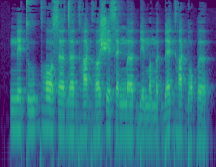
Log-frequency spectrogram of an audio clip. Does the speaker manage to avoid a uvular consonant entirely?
yes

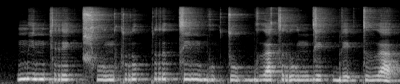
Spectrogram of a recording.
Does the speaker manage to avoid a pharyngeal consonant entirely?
yes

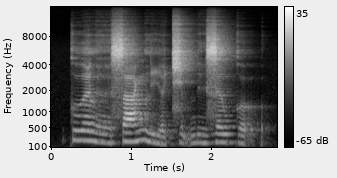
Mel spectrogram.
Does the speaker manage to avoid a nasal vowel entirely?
yes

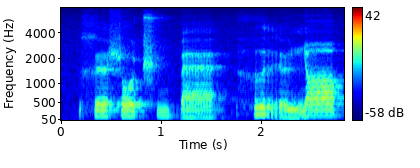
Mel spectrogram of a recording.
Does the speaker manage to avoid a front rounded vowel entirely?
no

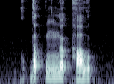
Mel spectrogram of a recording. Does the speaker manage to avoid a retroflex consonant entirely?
yes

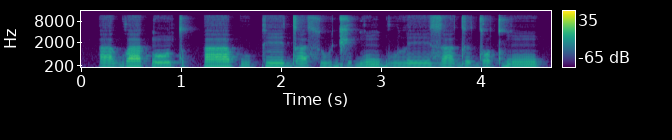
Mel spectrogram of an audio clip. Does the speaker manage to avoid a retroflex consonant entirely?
yes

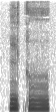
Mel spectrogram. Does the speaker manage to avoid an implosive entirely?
yes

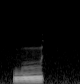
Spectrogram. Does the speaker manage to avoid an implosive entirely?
yes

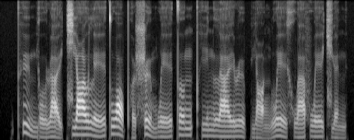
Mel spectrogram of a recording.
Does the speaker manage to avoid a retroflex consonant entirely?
no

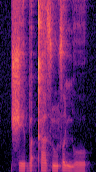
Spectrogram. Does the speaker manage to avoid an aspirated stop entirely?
no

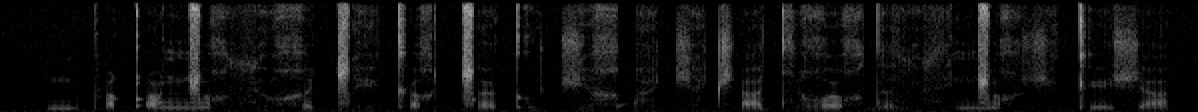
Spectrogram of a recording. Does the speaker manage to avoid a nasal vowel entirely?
yes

